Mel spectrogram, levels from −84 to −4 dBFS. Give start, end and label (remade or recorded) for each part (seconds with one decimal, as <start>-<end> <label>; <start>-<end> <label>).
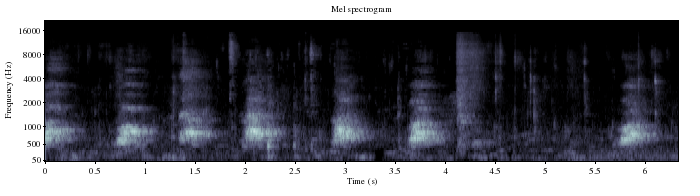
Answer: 0.0-1.6 remade; 1.6-2.9 recorded; 2.9-3.3 remade; 3.3-4.1 recorded; 4.1-6.3 remade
